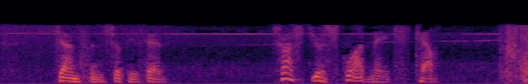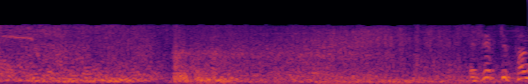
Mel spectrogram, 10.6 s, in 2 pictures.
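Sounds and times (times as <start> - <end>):
speech: 0.6 - 1.8, 2.8 - 4.5, 5.2 - 5.8, 10.0 - 10.5
Star Wars laser blast striking a gun emplacement: 5.0 - 10.5
second sharp impact: 5.0 - 10.5.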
